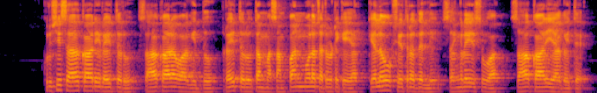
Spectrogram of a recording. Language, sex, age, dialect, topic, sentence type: Kannada, male, 18-24, Mysore Kannada, agriculture, statement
